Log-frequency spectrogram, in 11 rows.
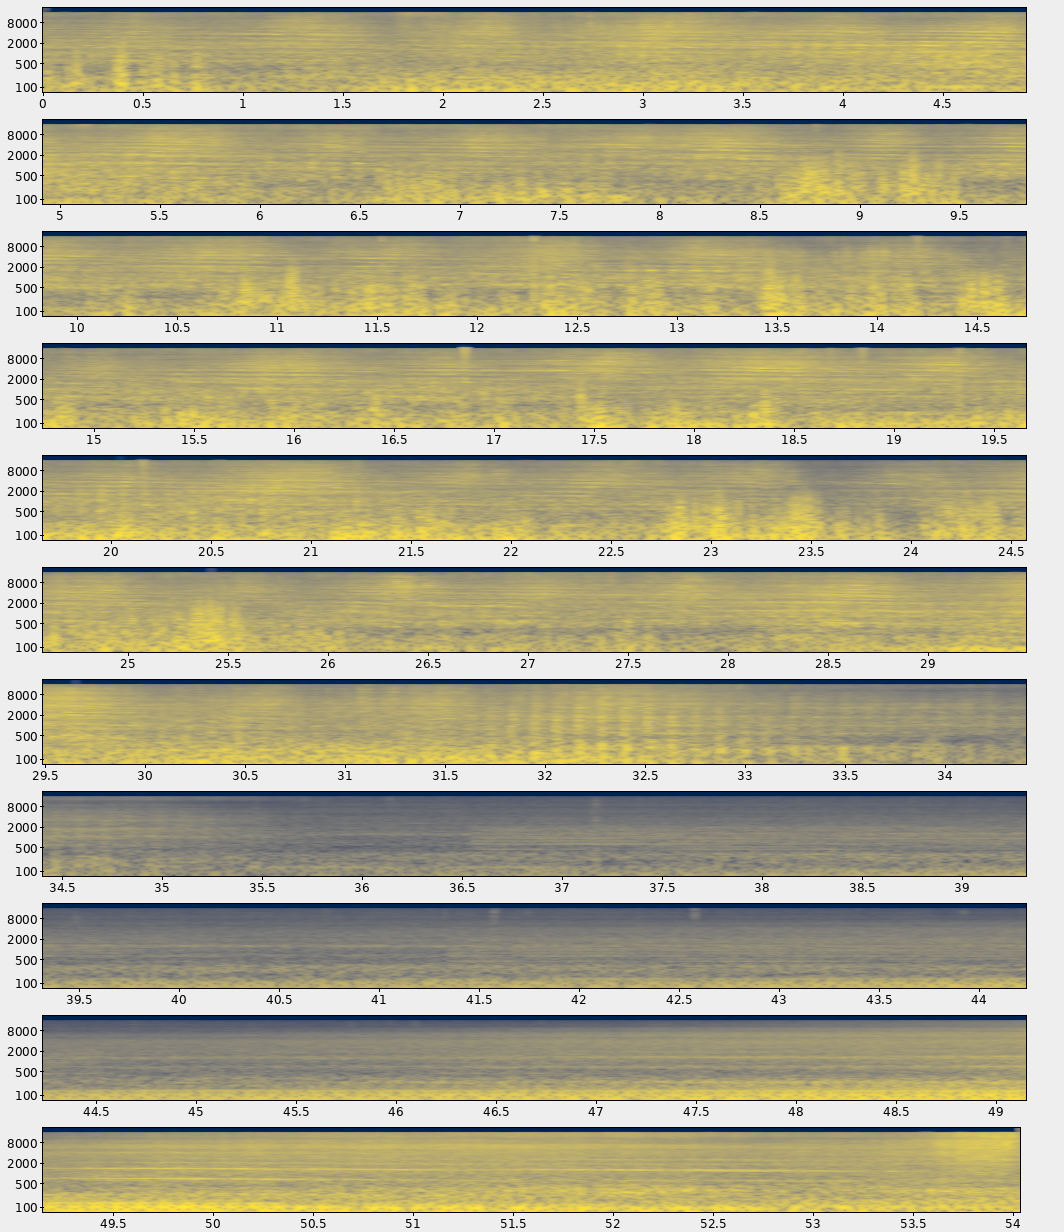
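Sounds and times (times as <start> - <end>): train wheels clattering: 0.0 - 35.4
locomotive engine rumble: 0.0 - 36.2, 39.8 - 54.0
train horn blasts: 36.3 - 44.6, 48.6 - 54.0.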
